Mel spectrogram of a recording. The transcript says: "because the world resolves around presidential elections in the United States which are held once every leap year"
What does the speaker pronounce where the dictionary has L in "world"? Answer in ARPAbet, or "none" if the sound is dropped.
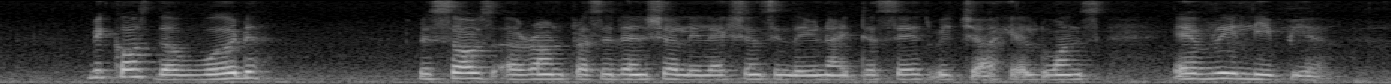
none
